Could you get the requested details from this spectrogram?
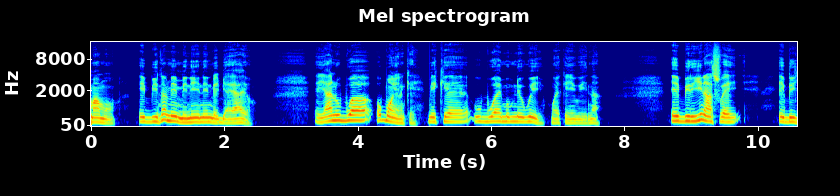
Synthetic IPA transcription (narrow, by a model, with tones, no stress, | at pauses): ma˨mo˨ | e˨bi˨ɾna˦m˦e˦˨me˨ne˦ne˦n˨m˨e˨bi˨a˨ja˦jo̰˨ | e˨ja˦n˦u˦bu˦a˦o˦bo˨ɲe˨n˨ke˨me˦ke˦u˦bu˦a˦i˦mo˦m˦ne˦we˦˨mo˨e˨ke˨ɲ˨e˨we˨na˨ | e˨bi˨ɾi˨ji˦na˨swe˦ | e˨bi˨ɾi˨d͡ʒ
